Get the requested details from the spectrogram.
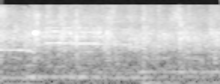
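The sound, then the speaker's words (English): A church audience claps together for Jesus after a prayer in a sustained burst of applause, a dense, steady patter of many hands for a couple of seconds. “Can we get a hand clap for Jesus?”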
